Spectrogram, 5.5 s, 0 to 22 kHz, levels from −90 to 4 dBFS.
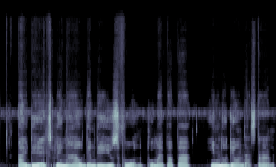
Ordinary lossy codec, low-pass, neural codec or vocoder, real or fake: none; 19.8 kHz; codec, 44.1 kHz, 7.8 kbps, DAC; fake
